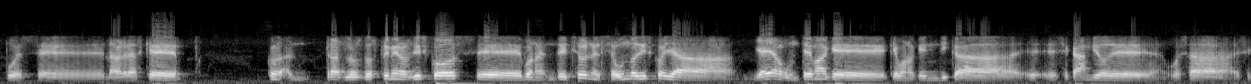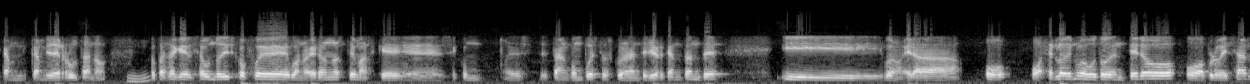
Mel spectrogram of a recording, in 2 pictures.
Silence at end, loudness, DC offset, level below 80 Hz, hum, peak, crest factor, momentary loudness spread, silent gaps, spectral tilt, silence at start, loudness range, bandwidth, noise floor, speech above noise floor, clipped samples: 0 s; -12 LUFS; under 0.1%; -48 dBFS; none; 0 dBFS; 12 dB; 10 LU; none; -4.5 dB/octave; 0.05 s; 4 LU; 11 kHz; -47 dBFS; 35 dB; 0.1%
